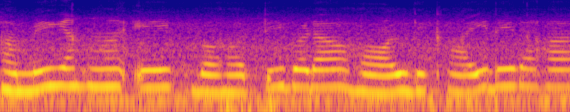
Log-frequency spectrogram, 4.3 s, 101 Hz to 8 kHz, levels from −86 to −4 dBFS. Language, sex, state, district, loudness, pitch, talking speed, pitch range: Hindi, female, Maharashtra, Gondia, -15 LUFS, 240 Hz, 140 wpm, 220-270 Hz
